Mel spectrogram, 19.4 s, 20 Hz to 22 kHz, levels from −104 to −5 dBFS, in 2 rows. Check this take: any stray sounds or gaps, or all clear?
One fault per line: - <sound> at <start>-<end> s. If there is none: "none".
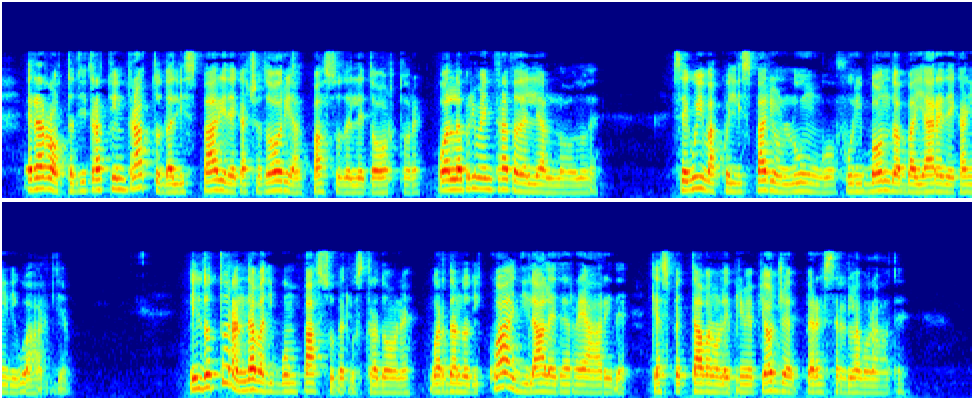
none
